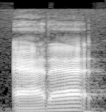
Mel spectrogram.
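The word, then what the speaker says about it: AT-AT: talking about earlier the wills arguing over the pronunciation of atat that's very funny or at at yes whichever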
